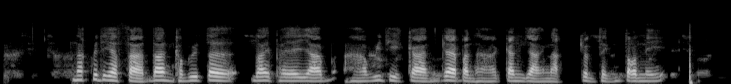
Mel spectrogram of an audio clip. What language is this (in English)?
Thai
